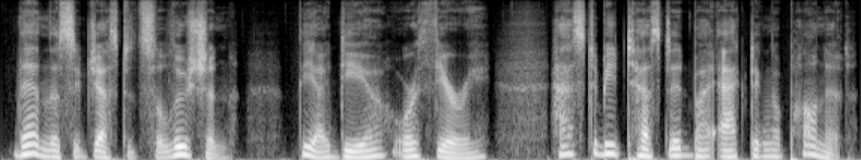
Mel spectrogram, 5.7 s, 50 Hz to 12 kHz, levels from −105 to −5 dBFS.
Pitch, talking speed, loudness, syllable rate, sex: 135 Hz, 145 wpm, -18 LUFS, 5.4 syllables/s, male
